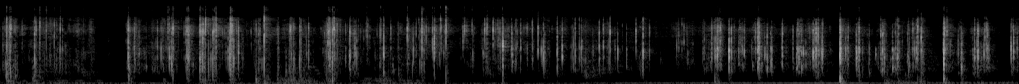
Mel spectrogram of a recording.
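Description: Foil wrapper and sealing film of Kinder Joy eggs crinkling and tearing as fingers peel and unwrap them: a dense run of sharp crackles with a short pause about a second in.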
